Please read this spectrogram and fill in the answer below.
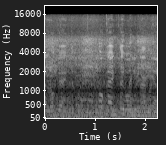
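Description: Speech: voices talking at a press gathering, over a steady low background noise.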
